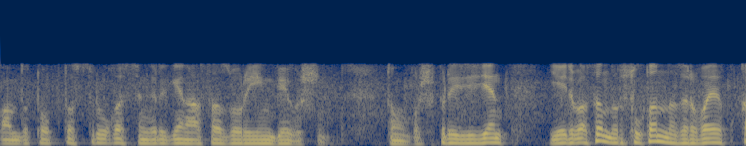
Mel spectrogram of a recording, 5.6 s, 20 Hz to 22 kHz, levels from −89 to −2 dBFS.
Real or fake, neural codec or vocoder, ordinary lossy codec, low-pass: real; none; none; 3.6 kHz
